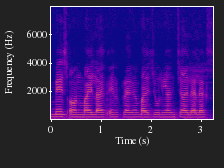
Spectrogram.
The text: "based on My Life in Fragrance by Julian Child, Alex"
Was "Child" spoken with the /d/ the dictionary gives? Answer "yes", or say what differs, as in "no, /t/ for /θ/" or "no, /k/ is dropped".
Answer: no, /d/ is dropped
